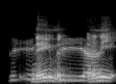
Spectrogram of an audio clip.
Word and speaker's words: nehmen: The word for name in German is Name, N-A-M-E. It's the same as English, just pronounced differently. – Okay, but you said the word Namen, to take. – Namen, N-E-H-M-E-N, N-E-H-M-E-N.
